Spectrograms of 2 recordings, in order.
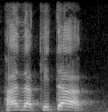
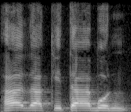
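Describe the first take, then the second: First: The final -un ending is dropped. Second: The final -un ending is pronounced. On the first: It is easier and faster to say. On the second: It helps learners get used to the endings. "diucapkan tanwinnya"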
